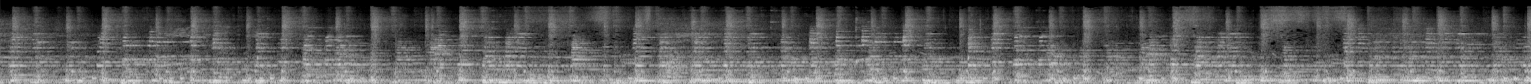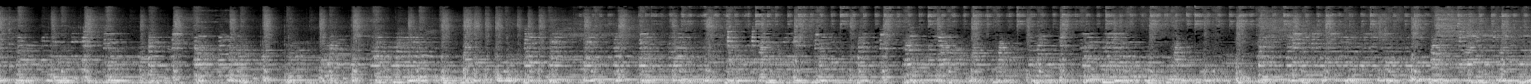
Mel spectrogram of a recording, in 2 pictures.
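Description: A live steel band playing: many steelpans ringing out a continuous tune over a steady drum rhythm.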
